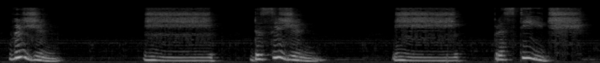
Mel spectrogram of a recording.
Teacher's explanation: Articulation is with the tip and front of the tongue close to the back of the teeth ridge. The air escapes between the tongue and back of the teeth ridge. Here the vocal cord vibrates.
